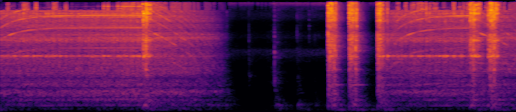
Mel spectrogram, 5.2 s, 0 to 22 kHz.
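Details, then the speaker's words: Starter motor from a 2013 Acura MDX, powered directly to simulate starting the car: even high-pitched motor whine spinning up steadily for two seconds, then cutting off cleanly; normal starter motor spin. "So, this what I'm just creating here, I'm just putting the power here, and yeah, like if you starting the car. So, when you start the car, this is what you're going to get."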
